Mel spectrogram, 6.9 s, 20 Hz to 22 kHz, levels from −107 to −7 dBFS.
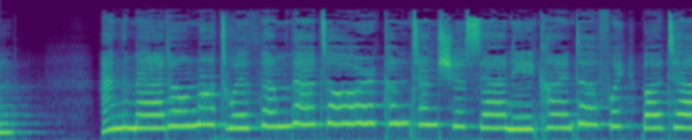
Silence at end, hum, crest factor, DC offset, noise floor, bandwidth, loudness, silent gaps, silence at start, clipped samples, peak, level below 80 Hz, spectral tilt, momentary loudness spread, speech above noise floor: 0 s; none; 12 dB; under 0.1%; -67 dBFS; 16.5 kHz; -27 LUFS; none; 0 s; under 0.1%; -16 dBFS; -60 dBFS; -2 dB/octave; 5 LU; 40 dB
